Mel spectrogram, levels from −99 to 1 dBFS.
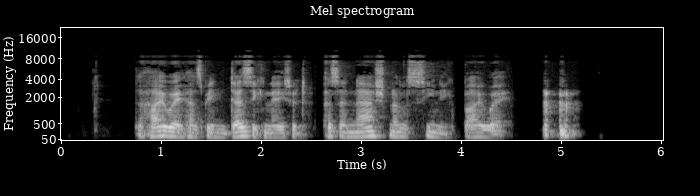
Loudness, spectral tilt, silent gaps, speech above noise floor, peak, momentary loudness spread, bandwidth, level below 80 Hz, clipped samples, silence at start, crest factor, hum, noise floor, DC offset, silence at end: -27 LUFS; -5 dB/octave; 4.64-4.78 s; 35 dB; -8 dBFS; 10 LU; 9.4 kHz; -68 dBFS; under 0.1%; 0.75 s; 20 dB; none; -62 dBFS; under 0.1%; 0.85 s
